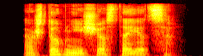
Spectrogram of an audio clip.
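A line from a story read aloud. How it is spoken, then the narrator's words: Male sigh. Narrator (Russian): вздохнул он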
